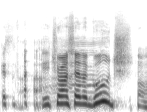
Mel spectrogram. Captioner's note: laughing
